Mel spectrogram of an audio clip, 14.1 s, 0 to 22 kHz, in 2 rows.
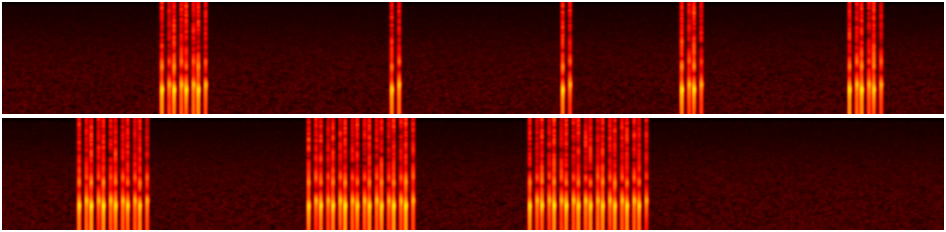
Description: Pulse dialling, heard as clicks on a phone line, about 11 pulses a second. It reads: 4 1 1 2 3 6 9 0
